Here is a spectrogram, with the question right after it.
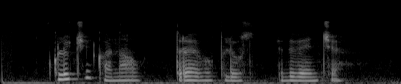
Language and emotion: Russian, sad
